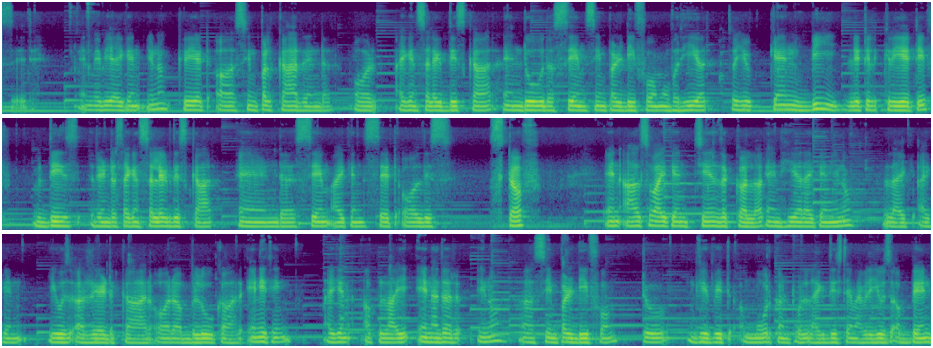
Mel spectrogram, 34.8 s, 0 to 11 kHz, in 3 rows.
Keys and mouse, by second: 0.7 r, 4.2 ctrl+z, 5.0 click, 6.2-9.0 drag, 9.0 g, 9.5 r, 12.7 click, 15.5 click, 15.8 click, 16.3 click, 20.4 click, 27.5-31.1 drag, 31.4-32.3 drag, 33.3 click.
